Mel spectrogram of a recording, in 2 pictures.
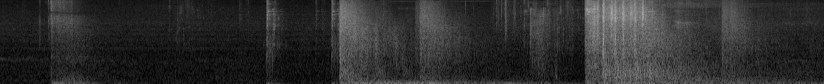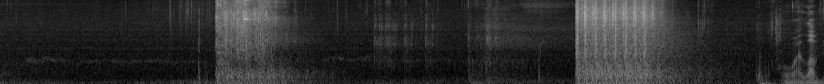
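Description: Automatic gunfire in a professional CS:GO match: several sharp, loud bursts of rapid shots separated by quieter stretches, with the last bursts arriving in quick succession and commentary faint underneath.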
